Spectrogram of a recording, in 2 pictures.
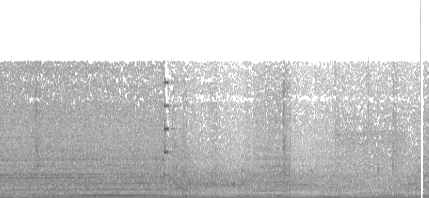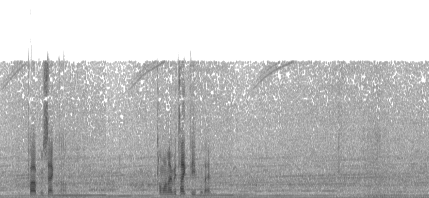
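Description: A racing car engine drones steadily, its pitch dropping and rising with gear changes.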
